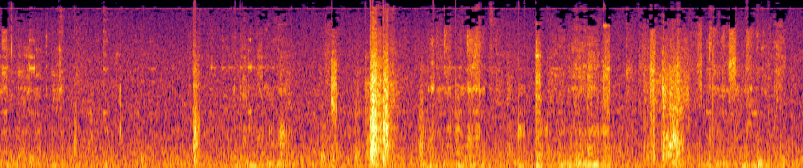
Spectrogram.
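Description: Faint handling noises with a few short clicks, the sharpest about halfway through: light bulbs being handled and screwed into a ceiling fan's light fixture.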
